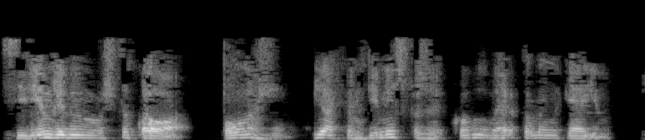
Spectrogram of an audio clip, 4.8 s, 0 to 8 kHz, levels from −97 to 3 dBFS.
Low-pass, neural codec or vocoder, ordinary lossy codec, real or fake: 7.2 kHz; codec, 24 kHz, 0.9 kbps, WavTokenizer, medium music audio release; MP3, 24 kbps; fake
